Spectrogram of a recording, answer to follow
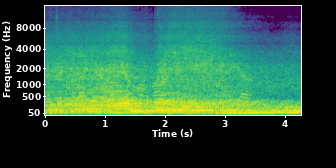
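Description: Car engine running as a vehicle moves slowly past close by, a low rumble that grows louder through the second half.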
